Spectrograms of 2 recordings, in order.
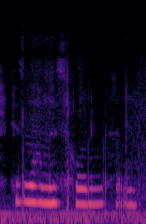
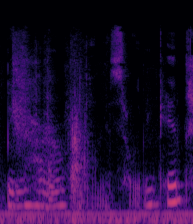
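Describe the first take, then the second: First: Said in the usual way. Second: Soft unvoiced whisper. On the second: A narrator's reading. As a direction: breathe the line out, no voice. Repeats sentence in a whisper.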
